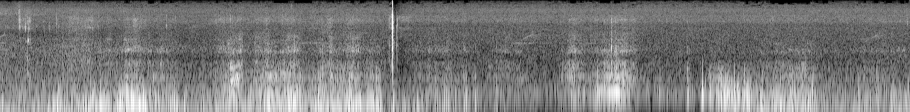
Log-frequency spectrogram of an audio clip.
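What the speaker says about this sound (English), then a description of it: "And this wind, dude, really irritating me, actually." Wind buffets a fishing boat out on open water, a steady low roar of gusts and microphone rumble that holds throughout, easing briefly in the middle before rising again, with a single sharp tick near the start.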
